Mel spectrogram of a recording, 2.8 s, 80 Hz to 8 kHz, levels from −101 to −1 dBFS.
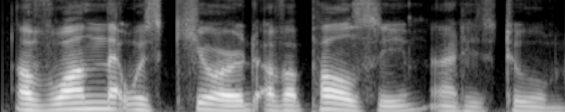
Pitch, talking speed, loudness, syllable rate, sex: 140 Hz, 235 wpm, -17 LUFS, 5.3 syllables/s, male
